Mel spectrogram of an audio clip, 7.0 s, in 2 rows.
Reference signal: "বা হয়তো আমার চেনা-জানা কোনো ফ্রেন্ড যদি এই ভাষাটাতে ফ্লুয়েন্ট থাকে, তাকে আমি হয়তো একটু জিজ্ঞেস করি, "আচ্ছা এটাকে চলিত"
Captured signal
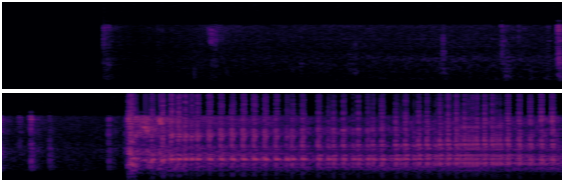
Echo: none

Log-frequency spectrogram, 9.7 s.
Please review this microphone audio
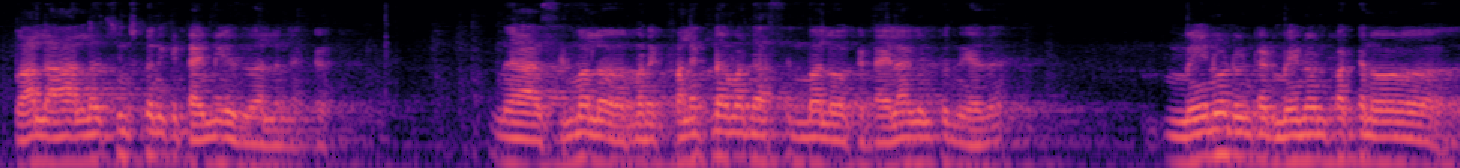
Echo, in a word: none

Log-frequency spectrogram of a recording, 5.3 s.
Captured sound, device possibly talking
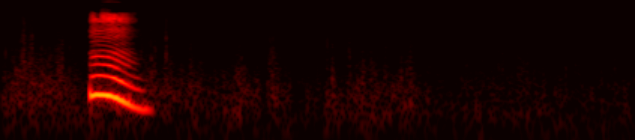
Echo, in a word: none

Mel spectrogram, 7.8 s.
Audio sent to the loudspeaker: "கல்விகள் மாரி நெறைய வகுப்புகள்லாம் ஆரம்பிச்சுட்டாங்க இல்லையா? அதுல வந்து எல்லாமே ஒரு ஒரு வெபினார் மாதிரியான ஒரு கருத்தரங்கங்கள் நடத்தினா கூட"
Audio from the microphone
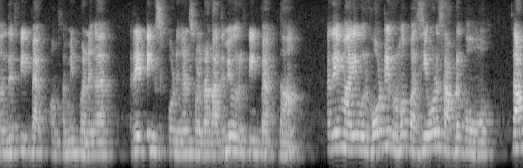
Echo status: none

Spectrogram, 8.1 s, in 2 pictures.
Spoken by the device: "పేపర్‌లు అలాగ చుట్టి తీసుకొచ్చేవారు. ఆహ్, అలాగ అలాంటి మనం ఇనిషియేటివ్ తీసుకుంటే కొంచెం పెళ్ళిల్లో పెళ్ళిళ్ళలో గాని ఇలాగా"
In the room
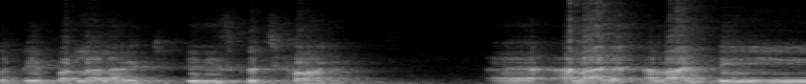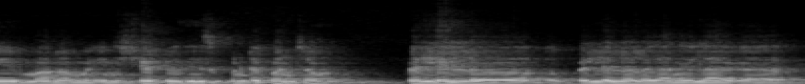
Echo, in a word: present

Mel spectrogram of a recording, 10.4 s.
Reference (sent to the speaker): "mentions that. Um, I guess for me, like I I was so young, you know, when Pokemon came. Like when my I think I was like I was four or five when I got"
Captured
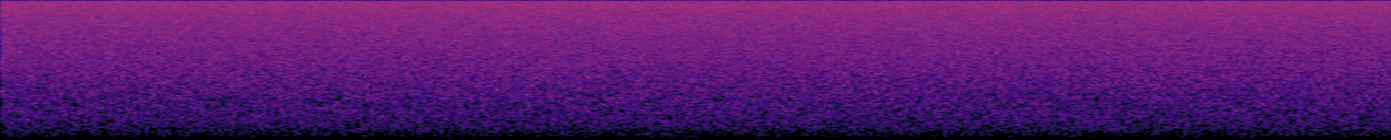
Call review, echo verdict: none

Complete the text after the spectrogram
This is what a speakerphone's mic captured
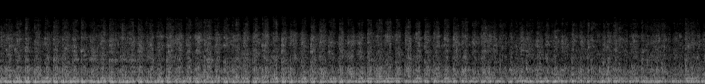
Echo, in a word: none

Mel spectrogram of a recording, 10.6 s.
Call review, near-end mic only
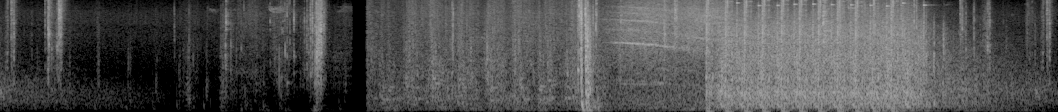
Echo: none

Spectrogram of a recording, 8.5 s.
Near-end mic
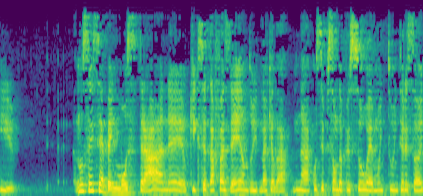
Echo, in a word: none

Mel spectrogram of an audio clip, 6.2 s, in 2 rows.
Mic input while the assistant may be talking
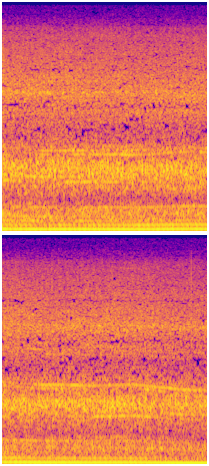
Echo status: none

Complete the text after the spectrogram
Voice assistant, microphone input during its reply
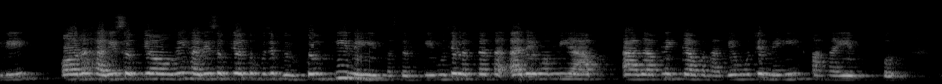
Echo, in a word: present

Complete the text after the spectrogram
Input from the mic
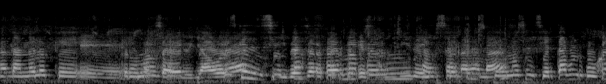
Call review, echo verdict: present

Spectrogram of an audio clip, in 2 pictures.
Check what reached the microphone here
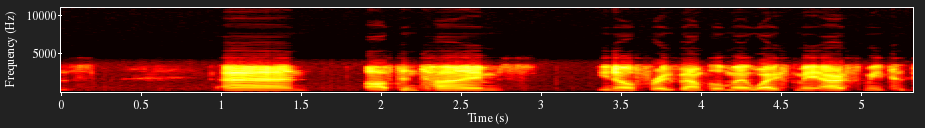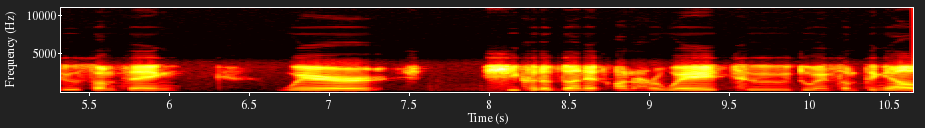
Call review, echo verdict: none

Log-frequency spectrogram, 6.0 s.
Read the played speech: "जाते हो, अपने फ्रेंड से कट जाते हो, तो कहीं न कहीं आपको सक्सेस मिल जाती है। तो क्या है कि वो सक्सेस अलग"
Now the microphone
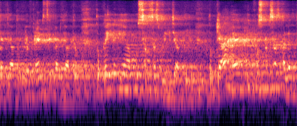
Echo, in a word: present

